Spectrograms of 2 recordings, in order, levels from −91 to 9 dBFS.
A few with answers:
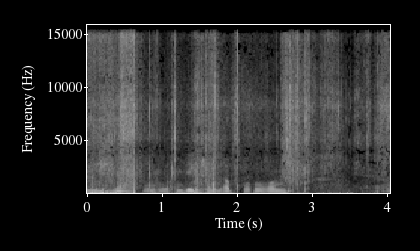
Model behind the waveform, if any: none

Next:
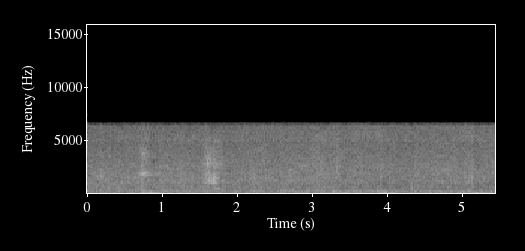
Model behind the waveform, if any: codec, DAC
